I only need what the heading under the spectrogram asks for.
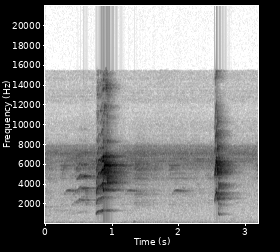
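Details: Red lory uttering two loud, harsh, broadband screeches about two seconds apart, each with a falling tail, against a quiet background.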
